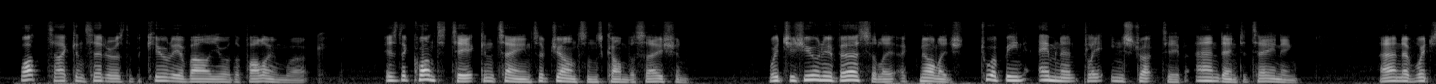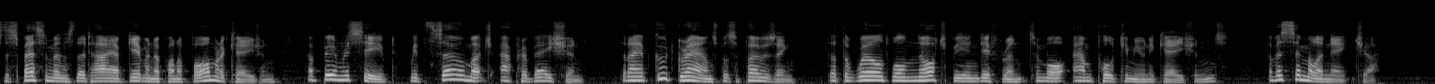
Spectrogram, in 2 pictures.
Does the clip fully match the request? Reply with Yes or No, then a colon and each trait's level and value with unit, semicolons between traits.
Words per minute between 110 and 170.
Yes: average, 150 wpm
